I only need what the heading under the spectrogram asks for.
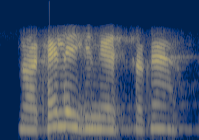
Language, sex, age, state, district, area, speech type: Odia, female, 18-30, Odisha, Bargarh, urban, conversation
